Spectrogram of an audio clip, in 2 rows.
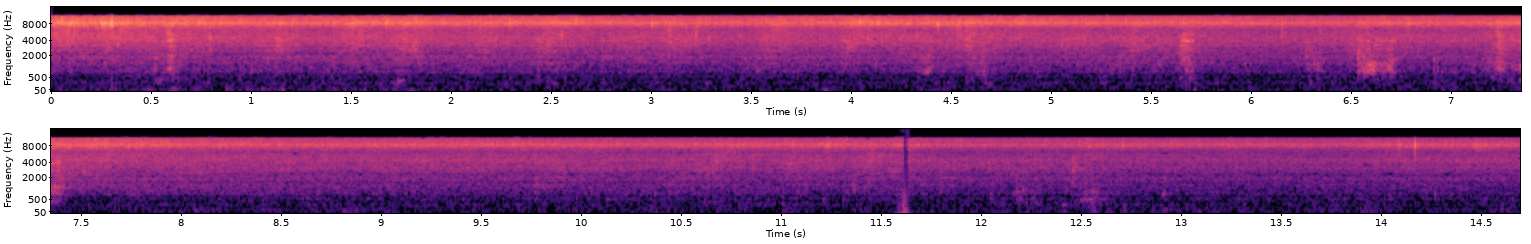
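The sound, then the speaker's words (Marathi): Steady sizzling of ginger-garlic paste, two to two and a half spoonfuls, sautéing in a pan until lightly pink: a continuous bright frying hiss that holds an even level throughout, with no talk over it. “आलं लसूण paste 2 ते 2.5 चमचे, परतून घेऊ,”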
